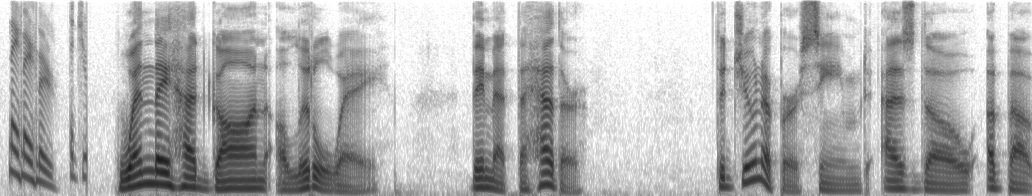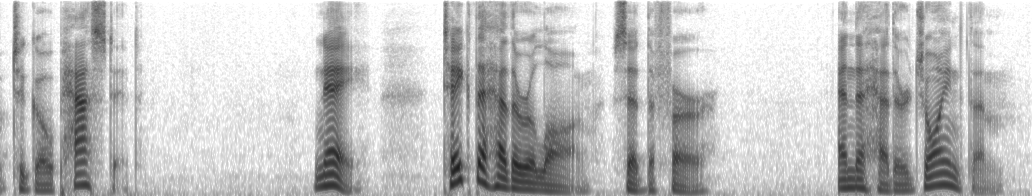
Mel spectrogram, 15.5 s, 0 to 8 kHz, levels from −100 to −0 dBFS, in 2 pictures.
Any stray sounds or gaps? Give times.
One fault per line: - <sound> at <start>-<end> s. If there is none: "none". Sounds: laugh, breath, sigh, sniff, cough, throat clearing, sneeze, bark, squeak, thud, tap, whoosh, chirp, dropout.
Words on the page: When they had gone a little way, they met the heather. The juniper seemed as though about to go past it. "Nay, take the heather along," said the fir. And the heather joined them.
- chirp at 0.1-0.7 s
